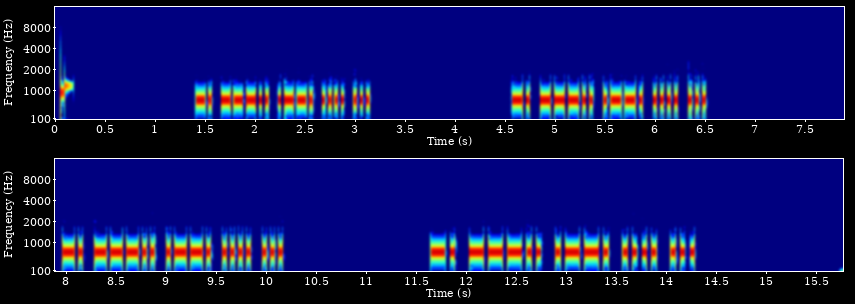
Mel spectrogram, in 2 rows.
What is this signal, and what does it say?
Morse code, heard as a keyed tone, about 32 wpm, 700 Hz. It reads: N8PHS N8PHS N8PHS N8PHS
